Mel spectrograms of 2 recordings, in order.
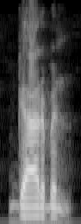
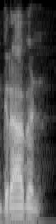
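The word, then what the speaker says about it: graben: कैमबे सी ए एम बी ए वाई कैमबे गार्बिन जी ए आर गैबिन गैबिन बोलते हैं मैं अक्सर स्पेलिंग इसकी गलत कर देता हूं जी आर ए बी ई एन ग्रेबिन गार्बिन नहीं ग्रेबिन लिखते समय अचानक से याद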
